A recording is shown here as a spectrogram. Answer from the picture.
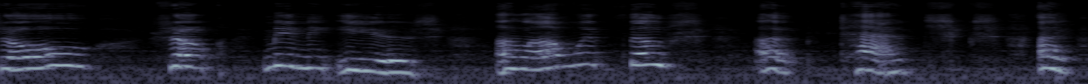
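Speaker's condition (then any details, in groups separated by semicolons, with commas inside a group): Cerebral palsy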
